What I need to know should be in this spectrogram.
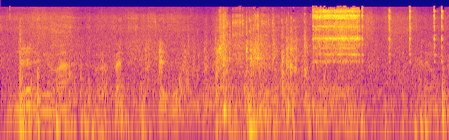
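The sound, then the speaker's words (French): Ratcheting clicks from a sailboat winch as the headsail is hoisted, heard as scattered mechanical bursts over steady wind noise. “On envoie la voile avant. C'est bon. Là, je vais choquer.”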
